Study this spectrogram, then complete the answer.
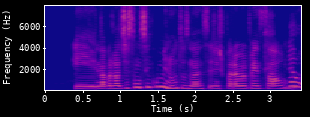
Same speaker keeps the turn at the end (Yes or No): No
